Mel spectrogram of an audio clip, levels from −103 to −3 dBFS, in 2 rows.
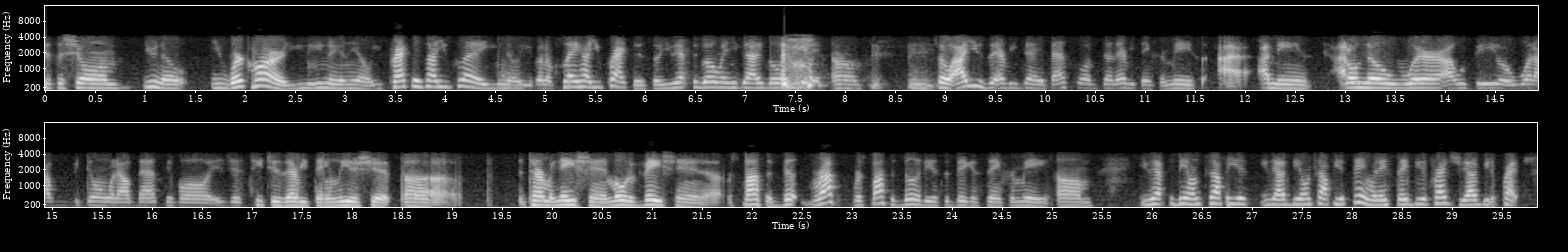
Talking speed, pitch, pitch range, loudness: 235 wpm, 185 Hz, 165-210 Hz, -25 LUFS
